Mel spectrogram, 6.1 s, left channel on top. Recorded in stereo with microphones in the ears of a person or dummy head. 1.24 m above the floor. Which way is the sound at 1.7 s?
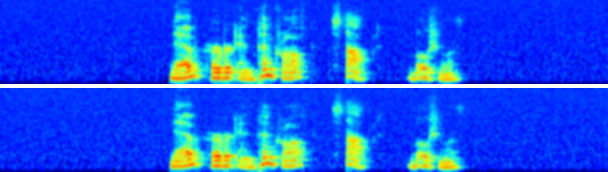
20° left (ahead or behind).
